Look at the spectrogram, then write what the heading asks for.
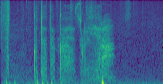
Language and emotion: Russian, neutral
